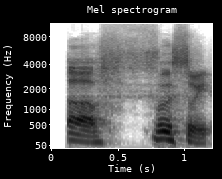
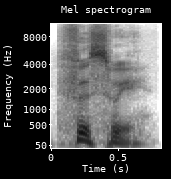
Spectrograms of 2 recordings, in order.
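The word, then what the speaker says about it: Fusui (風水): One more time on the pronunciation. – Fusui. – Fusui. Awesome. – Yeah. Wind is fu. And then sui is water.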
